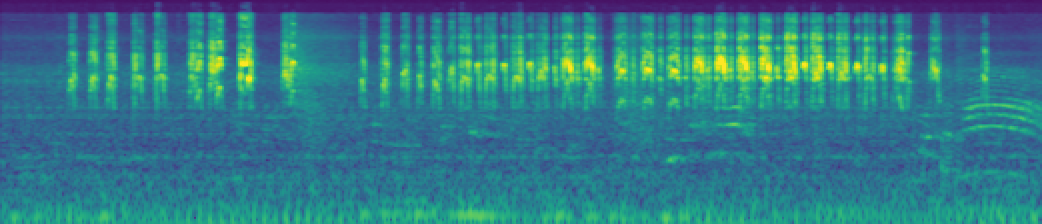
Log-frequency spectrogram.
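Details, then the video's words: Wild sunbird giving a luring call: scattered sharp high chirps building into a sustained, rapid trilling twitter, ending with a lower, wavering burst of sound over steady low background noise. "PANGGILAN SOGON LIAR"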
